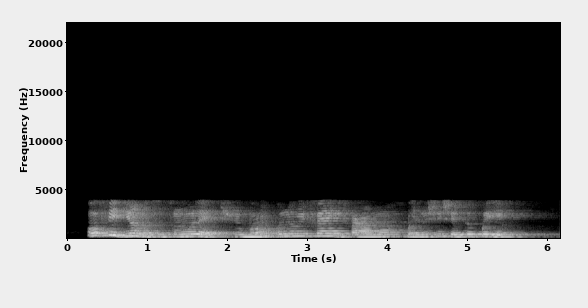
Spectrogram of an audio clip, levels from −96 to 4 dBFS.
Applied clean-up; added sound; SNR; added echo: none; none; none; reverberation time 0.9 s.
